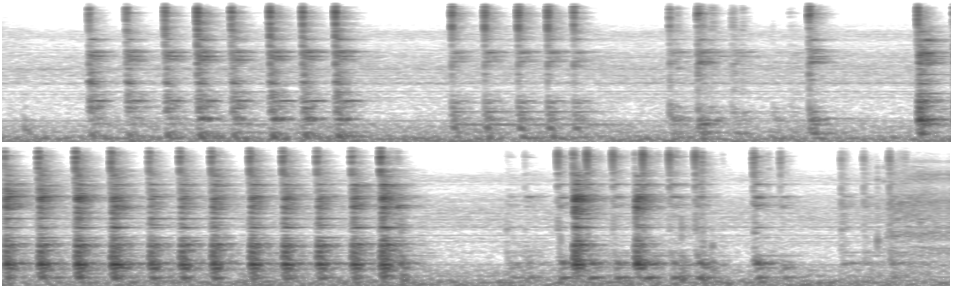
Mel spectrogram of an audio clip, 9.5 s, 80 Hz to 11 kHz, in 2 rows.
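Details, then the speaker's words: 1974 Fender Twin Reverb with Tube Amp Doctor 6L6GC power tubes, running at a simulated 120 V wall supply, tubes tapped with a chopstick: bursts of taps each ringing with a metallic ping through the speaker; the reverb recovery preamp tube is highly microphonic. "So your reverb recovery tube is highly microphonic."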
